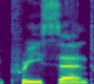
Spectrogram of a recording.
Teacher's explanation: video another commonly used example is present when you say preent with the stress on the first syllable it means a gift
